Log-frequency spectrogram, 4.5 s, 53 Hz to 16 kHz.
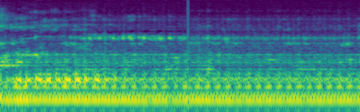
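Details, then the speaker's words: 1986 Chevy S-10 2.8 L, long unused, with a loud muffler: deep, loud exhaust idle pulsing about four times a second, with an uneven, stumbling misfire beat. Owner suspects a rocker fell off, causing a noise. "so if you ever wondered what a smooth misfiring 2.8 liter sounds like"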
